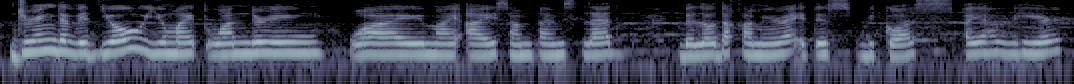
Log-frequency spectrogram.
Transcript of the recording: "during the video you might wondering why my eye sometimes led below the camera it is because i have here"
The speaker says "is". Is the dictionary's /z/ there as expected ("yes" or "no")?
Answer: no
